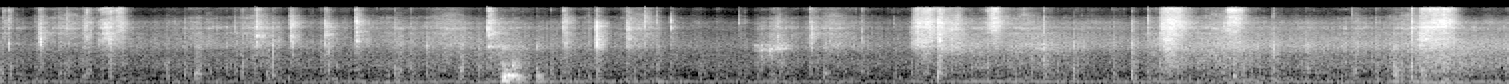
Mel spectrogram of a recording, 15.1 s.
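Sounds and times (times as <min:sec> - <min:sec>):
wet chewing: 0:00.4 - 0:06.8
lip-smacking clicks: 0:02.5 - 0:03.8, 0:04.8 - 0:06.8
throaty mouth sound: 0:04.8 - 0:06.4.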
